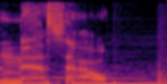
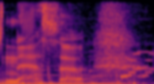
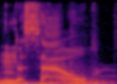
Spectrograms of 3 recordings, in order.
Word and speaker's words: Nassau: then second day was our Nassau Nassau or however you pronounce it I know you do not pronounce it NASA like our uh Cruise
